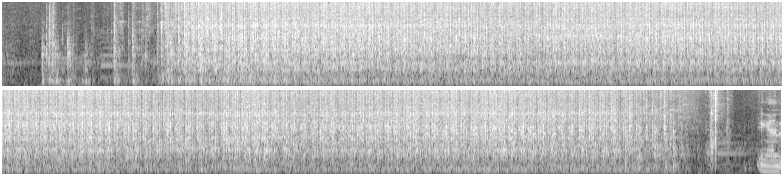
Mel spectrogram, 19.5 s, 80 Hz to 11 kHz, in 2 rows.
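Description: A sewing machine runs steadily for about sixteen seconds, hemming the sides of 1910s-1920s style toddler underwear fabric, a close, loud, continuous whirring hum that starts and stops with brief handling noises at each end.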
